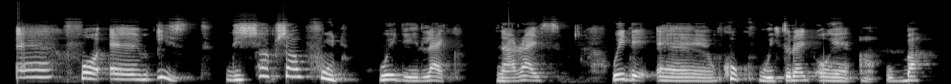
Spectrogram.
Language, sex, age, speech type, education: Nigerian Pidgin, female, 15-29, spontaneous, tertiary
